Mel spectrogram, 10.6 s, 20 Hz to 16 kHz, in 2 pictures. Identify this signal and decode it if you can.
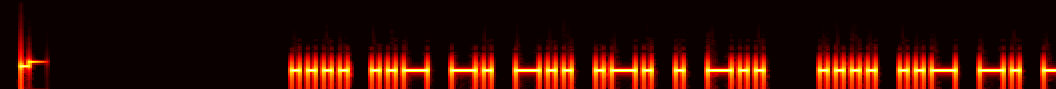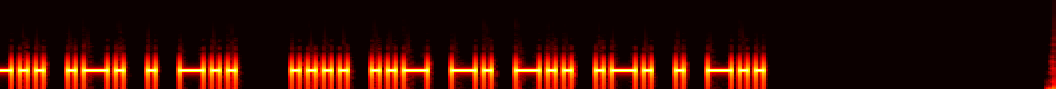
Morse code, heard as a keyed tone, about 30 wpm, 700 Hz. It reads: HUNDRED HUNDRED HUNDRED
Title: Top 500 Words Repeated 30wpm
